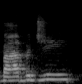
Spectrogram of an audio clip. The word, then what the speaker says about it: Babaji: not to but mahavatar and you said babaji babaji you pronounce the j yeah i'll put a screenshot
